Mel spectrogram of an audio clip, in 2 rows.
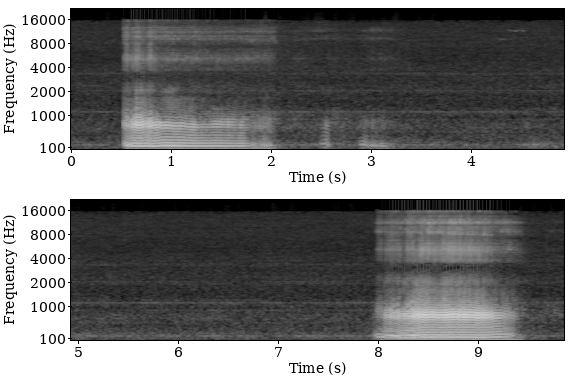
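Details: A sleeping Pomeranian dog, recorded 4 November 2015, snores indoors: two long, rasping, harmonic snores, each about one and a half seconds, about six seconds apart, with quiet breathing between.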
